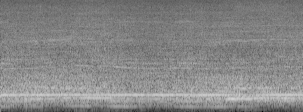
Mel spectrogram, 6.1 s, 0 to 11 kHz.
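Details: Hoover PowerMax Supreme 850 S3609 canister vacuum, 1990s, non-original hose, on high speed with power brush: steady, even motor roar with clean hum, no rattles, surging or brush-roll grinding; runs very smooth, not the quietest; normal running.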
